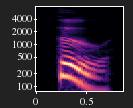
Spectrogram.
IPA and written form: huː (who)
